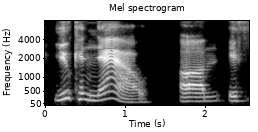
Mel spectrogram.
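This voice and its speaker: A man with a bright, sharp tone speaks at a fairly high pitch against a quiet background. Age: 70s. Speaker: psychologist and philosopher. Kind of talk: lecture. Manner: halting, frequent repetitions.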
